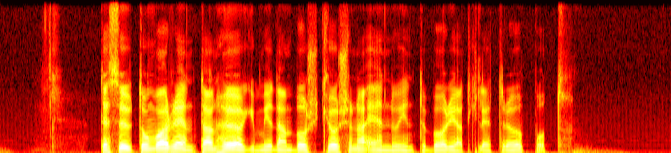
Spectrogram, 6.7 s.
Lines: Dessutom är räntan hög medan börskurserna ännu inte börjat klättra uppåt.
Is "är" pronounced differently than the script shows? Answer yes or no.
yes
